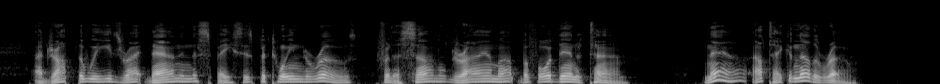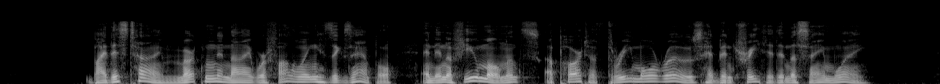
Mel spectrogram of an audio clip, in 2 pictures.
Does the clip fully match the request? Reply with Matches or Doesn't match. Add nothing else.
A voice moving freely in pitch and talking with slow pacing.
Doesn't match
